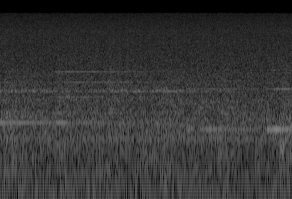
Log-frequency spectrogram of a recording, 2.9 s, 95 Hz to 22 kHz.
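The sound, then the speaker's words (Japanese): A train rumbles steadily as it arrives at platform 1 of a Tōhō Dentetsu station, a dense, continuous roar of wheels and machinery with faint high whining tones running through it. “まもなく1番線に電車が参ります。”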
